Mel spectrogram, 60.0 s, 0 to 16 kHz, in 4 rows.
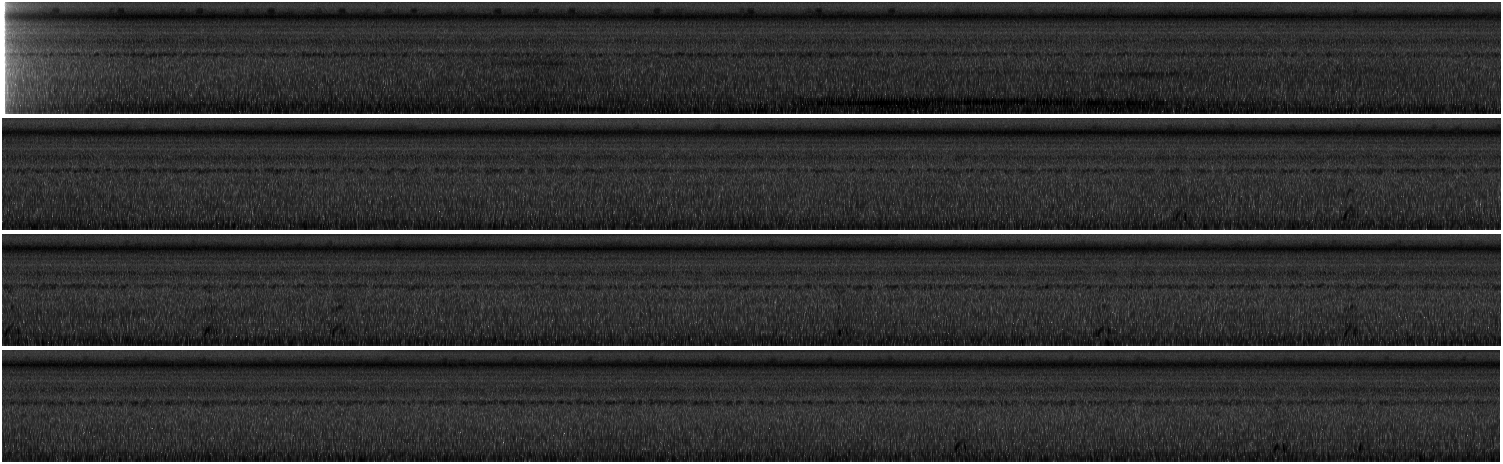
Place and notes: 桃米里, 埔里鎮 Puli Township - Night hamlet
Night hamlet, Insects sounds, Dogs barking, Frogs chirping, The sound of water streams
Zoom H2n MS+XY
